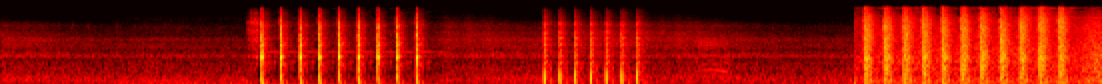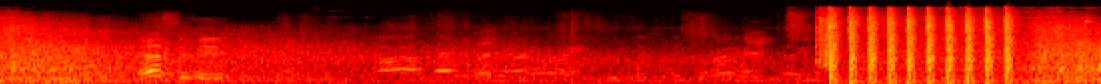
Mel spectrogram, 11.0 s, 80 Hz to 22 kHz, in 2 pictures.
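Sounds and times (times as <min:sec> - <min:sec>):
machine gun automatic fire: 0:01.2 - 0:03.4, 0:04.3 - 0:06.0, 0:09.6 - 0:11.0
gunfire echo: 0:04.3 - 0:07.1, 0:09.6 - 0:11.0.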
